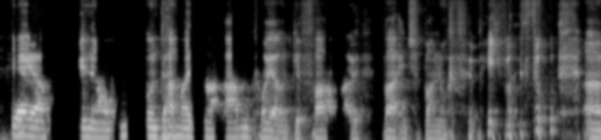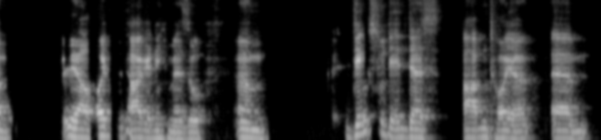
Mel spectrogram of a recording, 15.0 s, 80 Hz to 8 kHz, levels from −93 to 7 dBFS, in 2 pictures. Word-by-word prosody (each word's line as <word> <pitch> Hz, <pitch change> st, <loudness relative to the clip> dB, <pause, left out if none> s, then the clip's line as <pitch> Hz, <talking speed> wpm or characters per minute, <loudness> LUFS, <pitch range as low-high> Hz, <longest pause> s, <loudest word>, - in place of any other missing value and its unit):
Ja, 145 Hz, -1 st, +10 dB
ja, 130 Hz, -2 st, +6 dB, 0.3 s
genau. 120 Hz, -3 st, +1 dB, 0.4 s
Und 135 Hz, -1 st, +1 dB
damals 135 Hz, -2 st, +4 dB
war 120 Hz, -1 st, +1 dB
Abenteuer 125 Hz, -3 st, +1 dB
und 100 Hz, 0 st, -10 dB
Gefahr 105 Hz, +2 st, -2 dB, 0.3 s
war 100 Hz, 0 st, -8 dB, 0.3 s
war -, -, +1 dB
Entspannung 100 Hz, -4 st, -8 dB
für -, -, -9 dB
mich, -, -, 0 dB
weißt -, -, -6 dB
du? -, -, -8 dB, 0.4 s
Ähm, 115 Hz, -1 st, +2 dB, 0.7 s
ja, 125 Hz, -4 st, +4 dB
heutzutage 125 Hz, -5 st, +3 dB
nicht 110 Hz, 0 st, -6 dB
mehr 100 Hz, -1 st, -3 dB
so. 100 Hz, 0 st, -5 dB, 0.4 s
Ähm, 115 Hz, -4 st, -2 dB, 0.9 s
denkst 200 Hz, +9 st, +4 dB
du 185 Hz, -, -9 dB
denn, 125 Hz, -3 st, -4 dB
dass 120 Hz, -1 st, -1 dB, 0.3 s
Abenteuer 115 Hz, -3 st, -1 dB, 0.2 s
ähm, 105 Hz, -2 st, -1 dB
120 Hz, 115 wpm, -24 LUFS, 110-130 Hz, 0.9 s, Ja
